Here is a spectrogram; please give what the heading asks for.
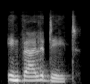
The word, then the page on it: invalidate: Indian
